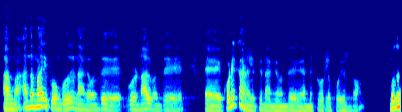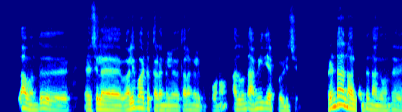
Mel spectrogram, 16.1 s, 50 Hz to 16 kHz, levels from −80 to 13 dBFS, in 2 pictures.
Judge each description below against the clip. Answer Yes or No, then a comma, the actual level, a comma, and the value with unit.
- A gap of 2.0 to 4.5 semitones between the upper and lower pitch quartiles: No, average, 5.0 semitones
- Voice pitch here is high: No, low, 115 Hz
